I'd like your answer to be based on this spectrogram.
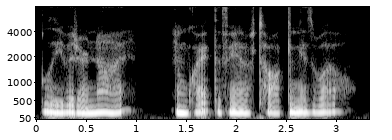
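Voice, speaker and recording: A woman voicing a flirty, caring female werewolf in an intimate audio roleplay, in a hushed, unhurried, teasing but gentle murmur. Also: lowish voice, little pitch movement, no room sound, studio quality, exaggerated voice. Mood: reassuring, teasing. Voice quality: breathy, husky, fry-laden murmur.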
